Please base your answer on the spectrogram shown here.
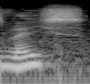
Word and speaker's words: vase: Yeah, is it vase? We say vases. Americans say vases. I'll go with vase. You have to say vase. Right, otherwise all of our British listeners will be like cursing you.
